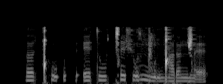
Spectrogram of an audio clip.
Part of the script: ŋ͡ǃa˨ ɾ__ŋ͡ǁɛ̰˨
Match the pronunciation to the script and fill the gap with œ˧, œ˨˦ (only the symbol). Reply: œ˧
